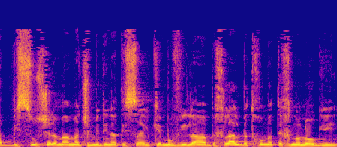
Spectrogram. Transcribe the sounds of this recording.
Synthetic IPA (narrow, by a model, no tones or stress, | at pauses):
abisusʃelamaːmadʃelme̞d̪inat̪isʁae̞lkemovilabeχlalbet̪χumhat̪e̞χno̞lo̞ɡi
